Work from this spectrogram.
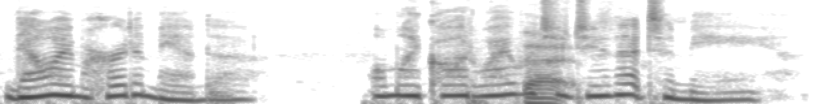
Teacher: She puts on this like breathy baby voice.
